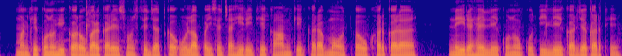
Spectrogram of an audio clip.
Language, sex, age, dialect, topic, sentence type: Chhattisgarhi, male, 18-24, Western/Budati/Khatahi, banking, statement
